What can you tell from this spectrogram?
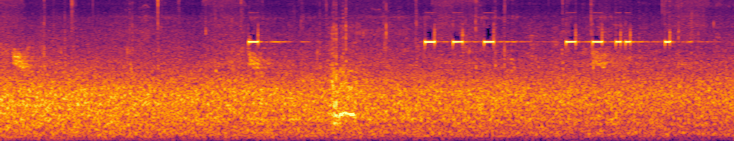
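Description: A string of short, high electronic beeps, all at one pitch, coming irregularly: one about two and a half seconds in, then a quick cluster of seven or eight over the next few seconds, over a steady background hiss.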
